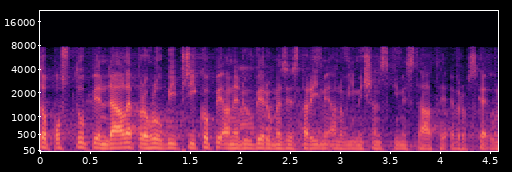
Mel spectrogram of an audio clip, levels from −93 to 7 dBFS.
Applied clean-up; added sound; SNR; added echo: none; none; none; none.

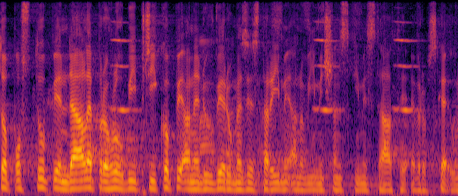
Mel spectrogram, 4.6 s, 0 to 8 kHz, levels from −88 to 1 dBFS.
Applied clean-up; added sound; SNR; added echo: none; Wind instrument, woodwind instrument; 13 dB; none.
